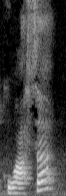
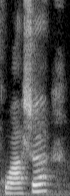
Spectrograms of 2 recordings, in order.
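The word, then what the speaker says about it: gua sha: The second part is called guasa. I pronounce it guasha, but they use like this little ceramic tool.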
